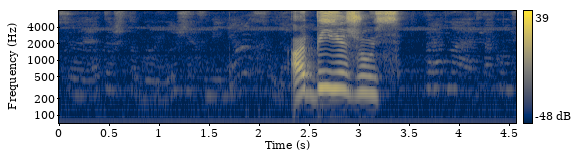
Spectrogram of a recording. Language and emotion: Russian, neutral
